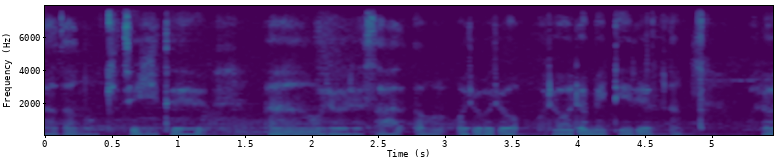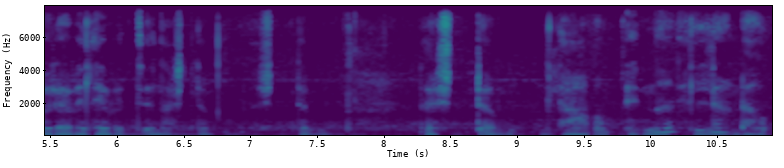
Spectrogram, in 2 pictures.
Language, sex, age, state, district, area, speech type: Malayalam, female, 18-30, Kerala, Idukki, rural, spontaneous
